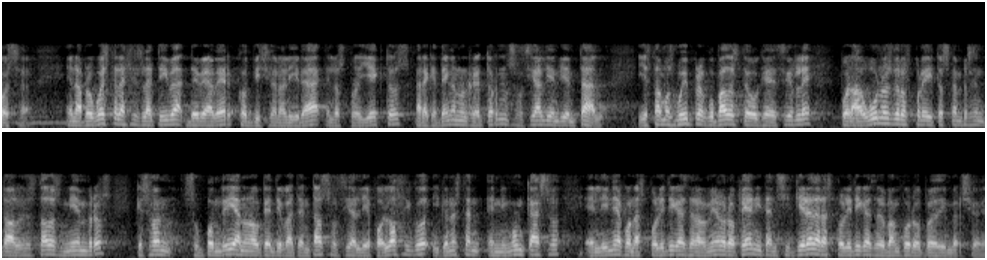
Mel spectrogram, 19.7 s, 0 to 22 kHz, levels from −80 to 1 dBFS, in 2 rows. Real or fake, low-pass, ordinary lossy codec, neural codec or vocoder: fake; 5.4 kHz; Opus, 24 kbps; codec, 16 kHz in and 24 kHz out, 1 kbps, XY-Tokenizer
